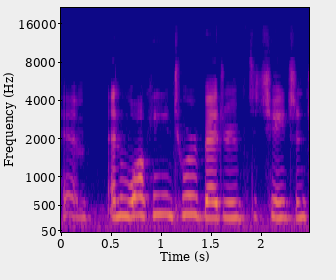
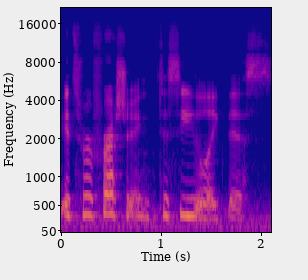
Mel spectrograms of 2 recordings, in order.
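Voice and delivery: ordinary delivery

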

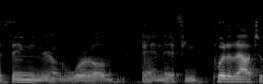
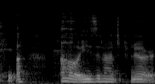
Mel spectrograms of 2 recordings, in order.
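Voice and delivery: put-on starstruck, admiring, gushing girlish voice; 4 semitones higher than usual. Describing the girls you don't want: imitating an impressed girl. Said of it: "The girls you don't want are gonna be like".

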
